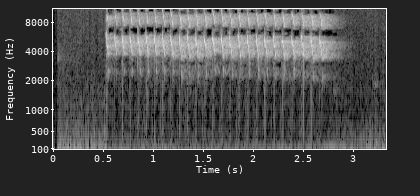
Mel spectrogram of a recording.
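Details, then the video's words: Oriental white-eye, locally called cililin, singing a long, lively song used as a tutor recording for magpie-robins: a fast, high, buzzy trill of about two dozen evenly repeated notes lasting over two seconds, then fading, over quiet background. "Cililin gacor panjang"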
